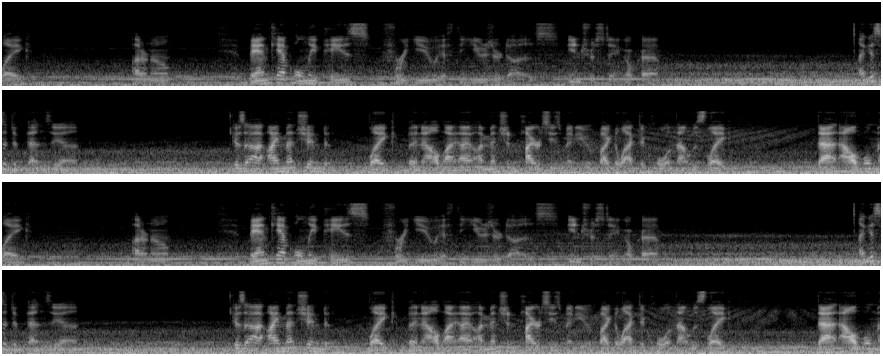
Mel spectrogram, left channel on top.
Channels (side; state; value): both; normal; correlation 0.57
